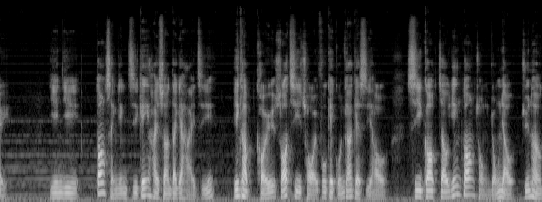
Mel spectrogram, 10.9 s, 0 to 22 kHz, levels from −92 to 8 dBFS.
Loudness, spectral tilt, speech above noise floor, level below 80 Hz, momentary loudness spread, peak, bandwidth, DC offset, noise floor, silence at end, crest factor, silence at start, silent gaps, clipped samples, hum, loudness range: -20 LUFS; -6 dB/octave; 26 dB; -42 dBFS; 11 LU; 0 dBFS; 15 kHz; under 0.1%; -45 dBFS; 0 s; 20 dB; 0 s; none; under 0.1%; none; 2 LU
